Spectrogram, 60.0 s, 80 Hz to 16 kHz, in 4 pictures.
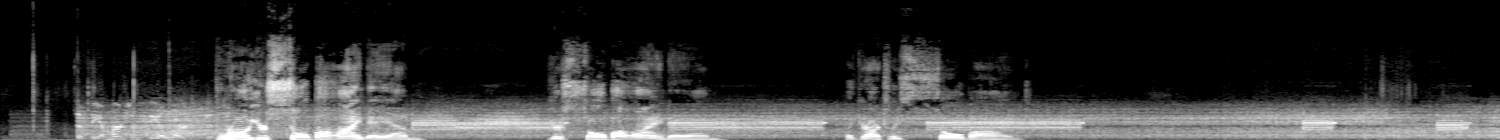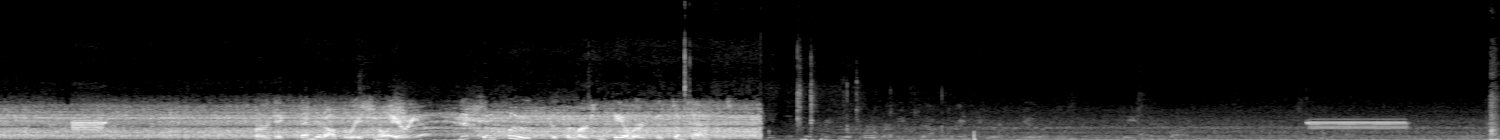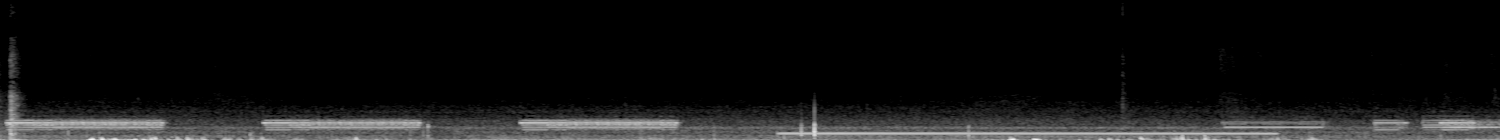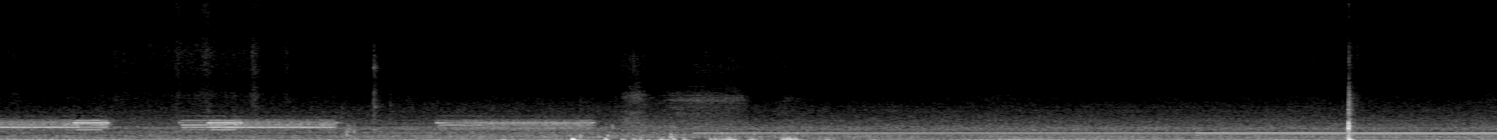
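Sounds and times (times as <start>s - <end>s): radio hiss: 0.0s - 22.7s, 28.0s - 29.1s, 30.1s - 31.7s, 41.3s - 59.9s
buzzy digital tone bursts: 1.1s - 14.7s
two-tone attention signal: 37.8s - 43.2s.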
